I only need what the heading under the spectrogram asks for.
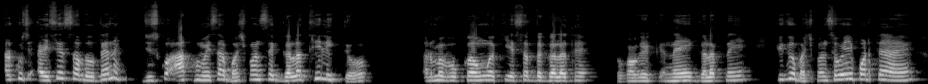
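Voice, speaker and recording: High-voiced Indian man drilling pronunciation. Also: fairly quick. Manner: repetitive, drilling words over and over. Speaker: English pronunciation teacher. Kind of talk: classroom lesson.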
